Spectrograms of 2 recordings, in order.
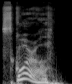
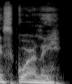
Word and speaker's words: squirrel: Oh my gosh, squirrel. I still struggle. In Portuguese, we say eskilo, so my brain wants to say squirly.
